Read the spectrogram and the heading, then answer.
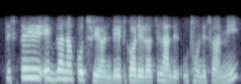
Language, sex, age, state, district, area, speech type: Nepali, female, 18-30, West Bengal, Kalimpong, rural, conversation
